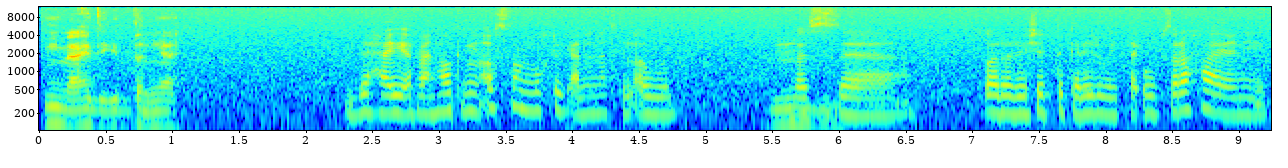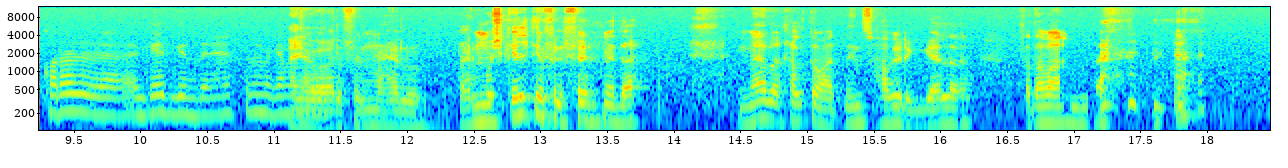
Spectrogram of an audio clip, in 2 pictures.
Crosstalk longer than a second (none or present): none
